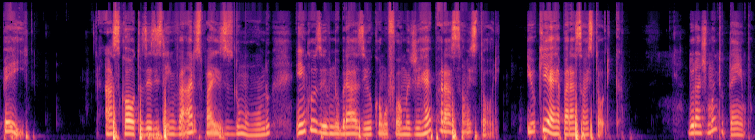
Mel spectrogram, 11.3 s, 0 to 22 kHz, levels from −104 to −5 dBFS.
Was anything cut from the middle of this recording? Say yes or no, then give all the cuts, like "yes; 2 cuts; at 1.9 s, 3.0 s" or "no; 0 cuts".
yes; 1 cut; at 7.7 s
